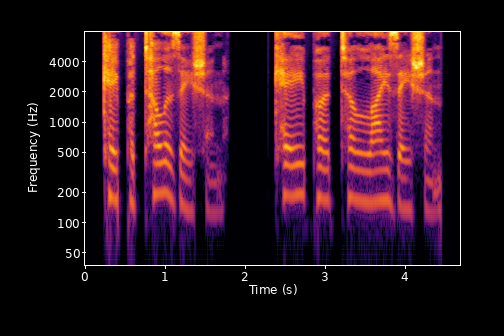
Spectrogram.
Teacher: Stress za and keep cap light.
